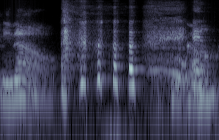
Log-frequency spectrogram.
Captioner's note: laughing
